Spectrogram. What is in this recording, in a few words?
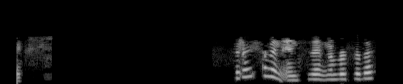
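Incident Tactical, scanner audio recording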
